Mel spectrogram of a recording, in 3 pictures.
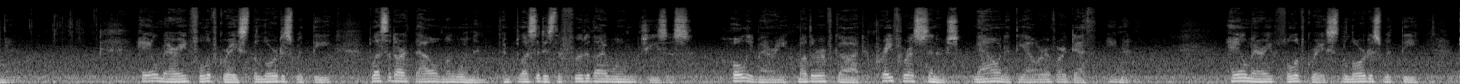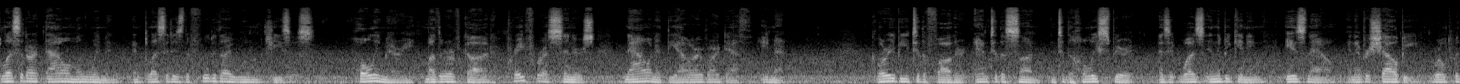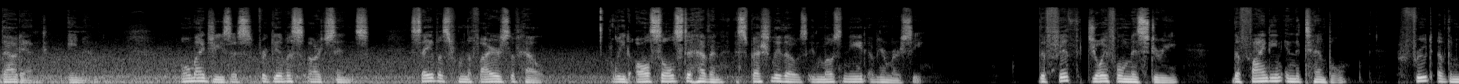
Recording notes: Pray the Rosary from inside a commercial jet while powerful engines provide a soothing rumble outside at an altitude of 35,000 feet.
